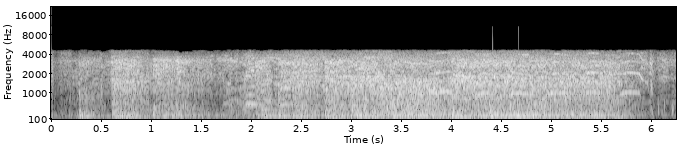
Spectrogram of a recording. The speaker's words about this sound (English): A volley in that direction, men.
